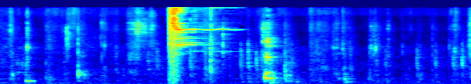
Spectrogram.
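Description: Handling noises of a cardboard gift box being opened and tableware at a table: small clicks and taps, with one louder sharp clink about two seconds in that rings briefly, and a short vocal sound just after three seconds.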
